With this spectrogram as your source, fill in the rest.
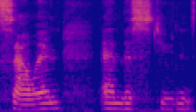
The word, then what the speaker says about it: Samhain: We call it Samhain. Even though it is spelled Samhain. And this student very cavalierly said, Samhain, I think is how it was pronounced. And I corrected and said, no, it's Samhain.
